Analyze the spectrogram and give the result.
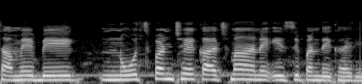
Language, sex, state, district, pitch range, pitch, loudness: Gujarati, female, Maharashtra, Mumbai Suburban, 200-225 Hz, 210 Hz, -12 LUFS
